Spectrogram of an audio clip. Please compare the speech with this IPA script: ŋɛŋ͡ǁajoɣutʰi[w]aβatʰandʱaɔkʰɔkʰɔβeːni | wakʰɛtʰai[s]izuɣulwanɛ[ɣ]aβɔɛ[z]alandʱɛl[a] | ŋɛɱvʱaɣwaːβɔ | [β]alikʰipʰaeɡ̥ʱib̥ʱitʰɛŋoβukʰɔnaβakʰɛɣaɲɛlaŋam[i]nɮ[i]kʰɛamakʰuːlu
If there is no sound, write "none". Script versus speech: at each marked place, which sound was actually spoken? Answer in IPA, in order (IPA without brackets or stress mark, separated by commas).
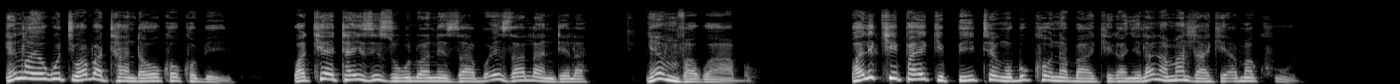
w, z, z, z, a, w, a, a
